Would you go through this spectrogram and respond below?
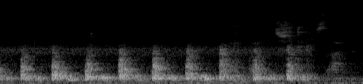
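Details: Normal fetal heartbeat at 8 weeks of pregnancy on ultrasound: fast, regular whooshing pulses, about 170–180 beats per minute per the doctor.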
